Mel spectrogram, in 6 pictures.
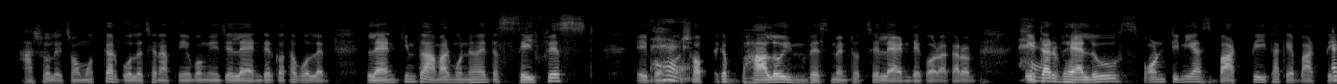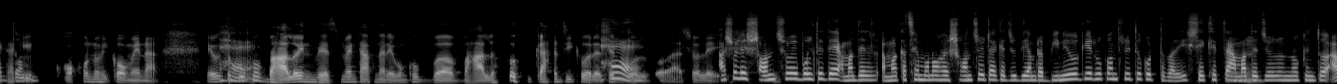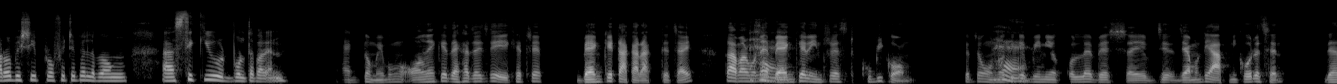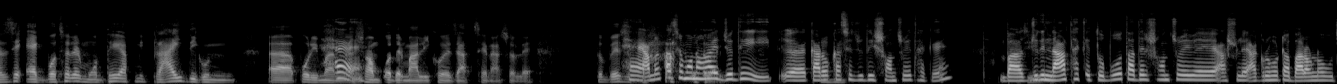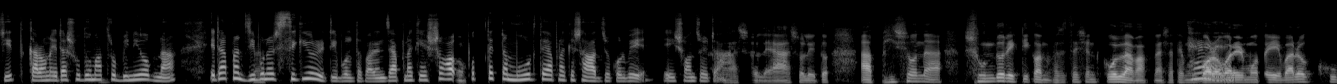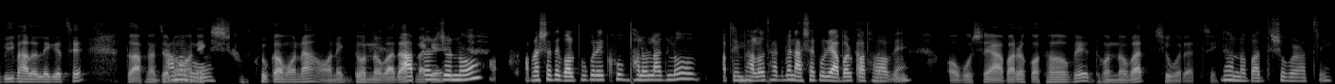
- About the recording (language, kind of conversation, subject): Bengali, unstructured, আপনি কেন মনে করেন টাকা সঞ্চয় করা গুরুত্বপূর্ণ?
- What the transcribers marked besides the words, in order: in English: "ল্যান্ড"; in English: "ল্যান্ড"; in English: "দ্যা সেফেস্ট"; in English: "ল্যান্ড"; in English: "spontaneous"; laughing while speaking: "কখনোই"; laughing while speaking: "ভালো কাজই"; in English: "প্রফিটেবল"; in English: "সিকিউরড"; laughing while speaking: "ভালো লাগলো"; in English: "কনভারসেশন"; tapping; laughing while speaking: "শুভকামনা"; unintelligible speech; chuckle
